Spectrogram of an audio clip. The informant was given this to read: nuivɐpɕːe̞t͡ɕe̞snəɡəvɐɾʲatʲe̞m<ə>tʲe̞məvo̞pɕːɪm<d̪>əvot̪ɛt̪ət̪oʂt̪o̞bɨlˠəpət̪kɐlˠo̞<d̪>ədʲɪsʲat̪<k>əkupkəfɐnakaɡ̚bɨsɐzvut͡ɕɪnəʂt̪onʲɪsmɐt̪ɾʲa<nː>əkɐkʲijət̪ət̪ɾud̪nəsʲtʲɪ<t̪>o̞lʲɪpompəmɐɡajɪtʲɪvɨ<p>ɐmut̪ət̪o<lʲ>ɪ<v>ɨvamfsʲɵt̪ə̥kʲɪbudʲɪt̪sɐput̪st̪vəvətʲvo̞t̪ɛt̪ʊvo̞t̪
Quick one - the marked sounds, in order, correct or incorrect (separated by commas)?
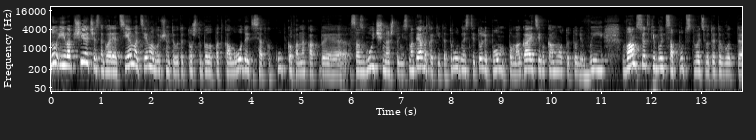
correct, incorrect, correct, correct, incorrect, correct, incorrect, correct, correct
